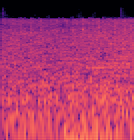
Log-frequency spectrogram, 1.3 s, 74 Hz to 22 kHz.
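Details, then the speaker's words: 2014 Nissan Almera, ex-taxi, 1500cc petrol engine shared with the Nissan March, oil change due: catches and settles into a quiet, smooth, even idle with no knocks or rattles, smoother than a Vios Limo; normal start and idle. "Soalnya lebih halus daripada suaranya Limo saya tahu apakah karena Diamond kondisinya bagus banget atau bagaimana"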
